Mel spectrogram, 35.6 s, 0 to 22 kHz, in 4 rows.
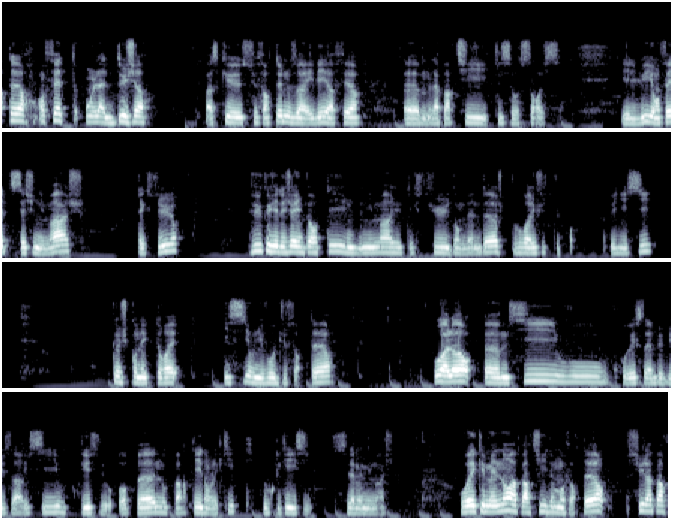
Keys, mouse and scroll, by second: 5.1 scroll up 1, 5.3-13.4 middle drag, 13.4-16.7 drag, 21.5-22.5 drag, 22.5-28.1 middle drag, 28.1-29.8 drag, 30.5-32.9 drag, 32.9-33.3 scroll down 2, 33.3-33.9 middle drag, 33.9-34.5 scroll up 1, 34.5 middle click, 35.0-35.3 scroll up 1, 35.3-35.6 middle drag.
